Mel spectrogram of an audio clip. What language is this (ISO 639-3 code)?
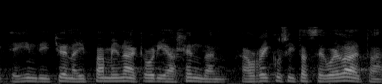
eus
